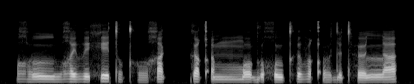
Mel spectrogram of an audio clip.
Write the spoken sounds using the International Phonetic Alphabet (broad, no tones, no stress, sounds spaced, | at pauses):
ʁ ɔ̤ lː ṳ ʁ e v e x e t ɔ̤ kʰ ɔ̤ χ a kː ə qʼ ə mː ɔ ɡ u χ u kʰ ə v ə qʼ ṳ d œ tʰ œ lː a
